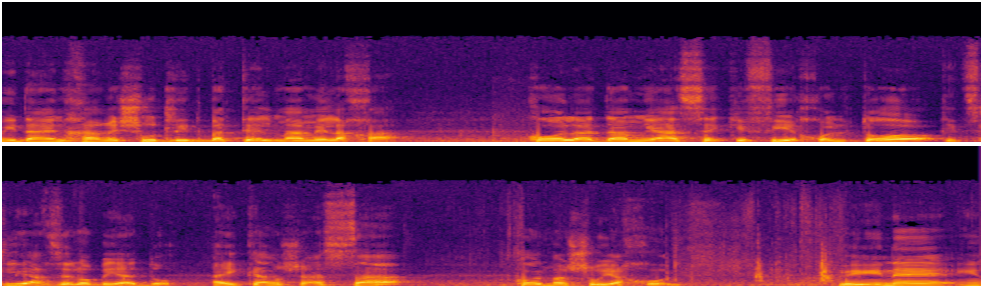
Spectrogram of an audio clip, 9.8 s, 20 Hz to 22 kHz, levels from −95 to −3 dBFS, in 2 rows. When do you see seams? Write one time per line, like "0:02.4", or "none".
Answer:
0:04.7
